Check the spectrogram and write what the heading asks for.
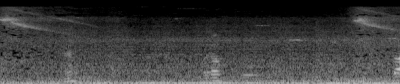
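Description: Road traffic: a steady low engine rumble, with two high hisses falling in pitch, one at the start and one near the end.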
